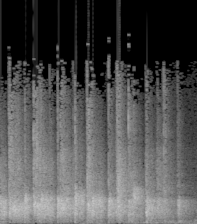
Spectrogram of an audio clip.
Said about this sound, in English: Thank you. Thank you. Round of applause. Thank you.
